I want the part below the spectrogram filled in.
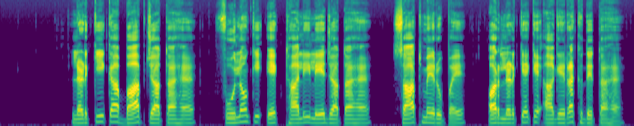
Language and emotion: Punjabi, neutral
